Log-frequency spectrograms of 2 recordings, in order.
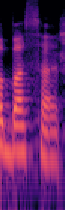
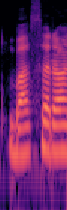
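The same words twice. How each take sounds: First: बसर ending on a plain r; no vowel after r in बसर; stopped ending. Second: बसरा with "aa" after the r; wrong vowel ending. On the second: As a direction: end बसरा on an open "raa". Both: Shown as a demonstration. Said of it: "बसरा नहीं आएगा".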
